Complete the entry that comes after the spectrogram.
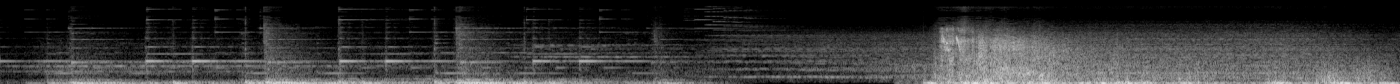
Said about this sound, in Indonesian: Pada suatu malam terjadi lagi sebuah badai petir menyambar-nyambar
